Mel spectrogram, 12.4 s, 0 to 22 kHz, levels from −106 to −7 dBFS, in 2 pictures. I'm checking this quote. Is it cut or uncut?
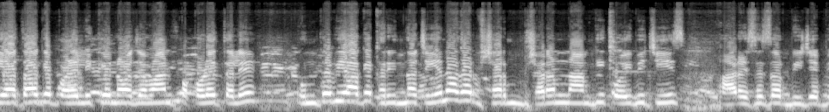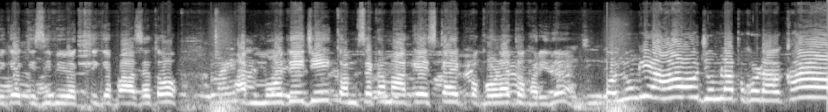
cut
